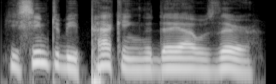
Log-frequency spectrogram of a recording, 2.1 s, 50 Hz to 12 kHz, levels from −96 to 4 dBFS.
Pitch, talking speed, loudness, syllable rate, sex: 140 Hz, 290 wpm, -17 LUFS, 6.9 syllables/s, male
